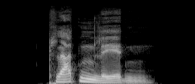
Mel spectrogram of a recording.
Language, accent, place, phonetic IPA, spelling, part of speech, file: German, Germany, Berlin, [ˈplatn̩ˌlɛːdn̩], Plattenläden, noun, De-Plattenläden.ogg
- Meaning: plural of Plattenladen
